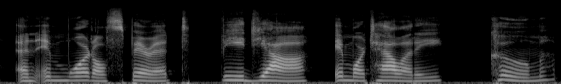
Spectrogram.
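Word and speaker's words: Koom: Immortal Spirit Vidya immortality comb pronounced like the Welsh comb denotes something of hollowness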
